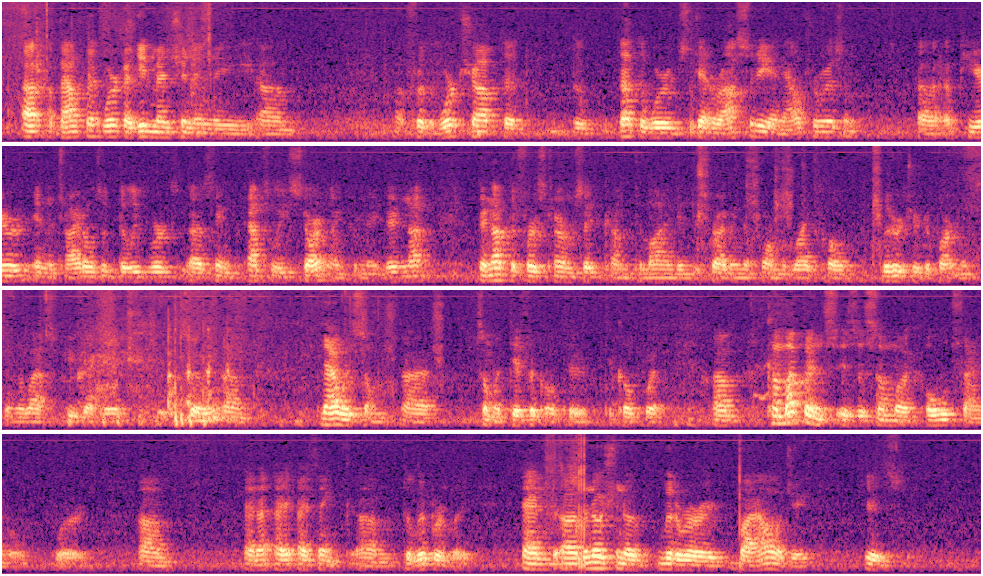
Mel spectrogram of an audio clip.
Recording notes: A minute or two at the beginning and end are just crowd walla: couldn't get GarageBand to cut those snippets off. A talk at UCLA during the February vacation.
